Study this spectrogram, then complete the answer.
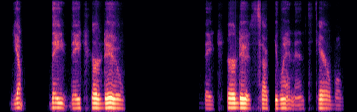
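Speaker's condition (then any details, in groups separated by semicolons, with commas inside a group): Brain injury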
